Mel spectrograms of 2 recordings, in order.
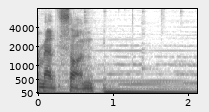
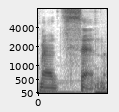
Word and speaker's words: Madsen: Well, yeah, but Is it Madsen or Madson? Madsen.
